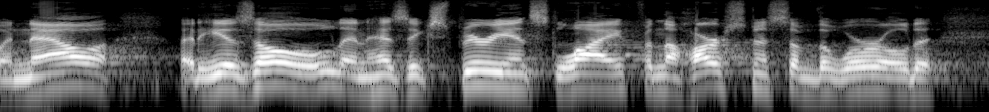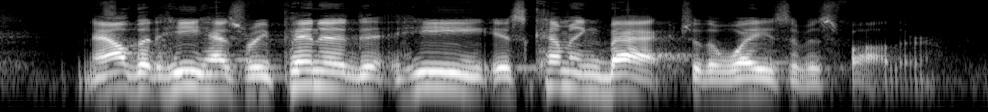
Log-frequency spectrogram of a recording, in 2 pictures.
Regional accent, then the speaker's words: Tennessee, United States; I remember growing up in East Tennessee, and at times we would add works to salvation without calling it that.

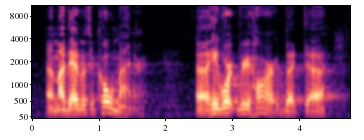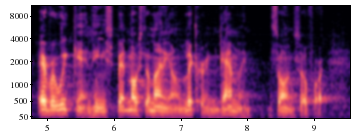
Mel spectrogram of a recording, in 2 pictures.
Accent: Nortonville, Kentucky, United States; born there

